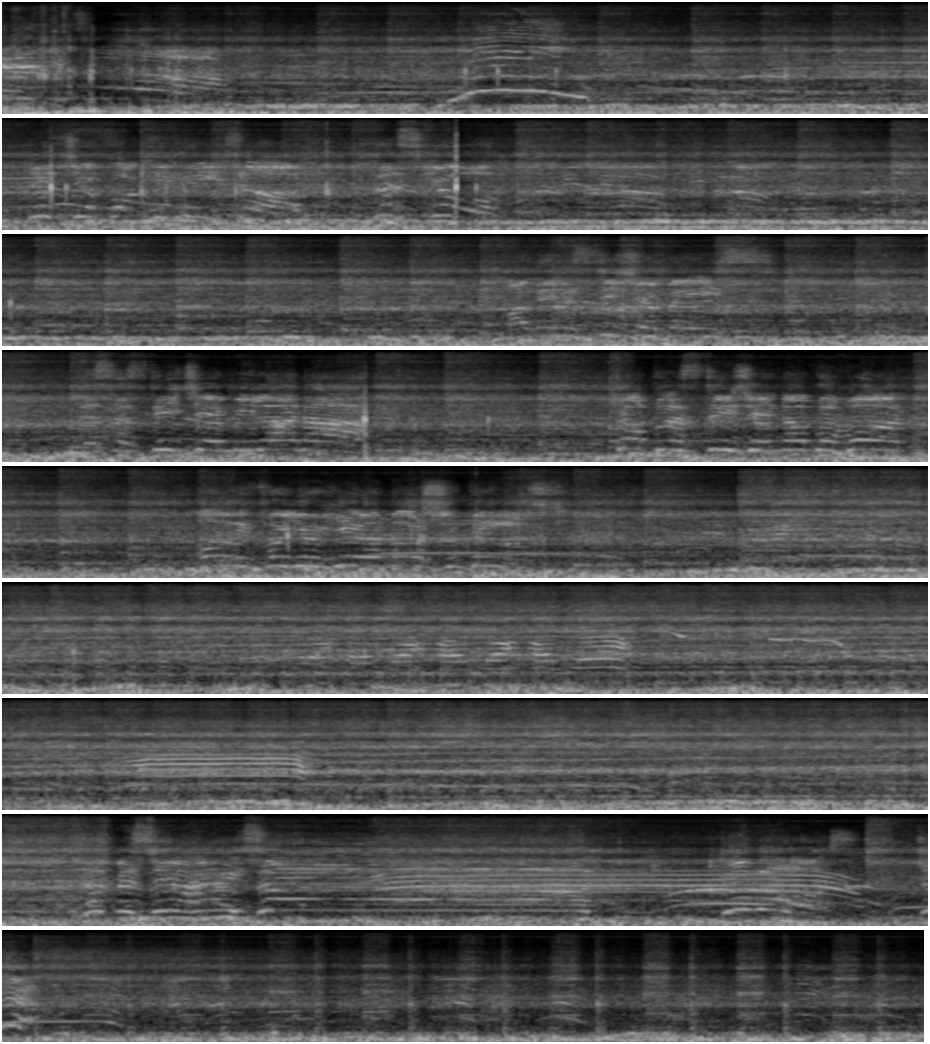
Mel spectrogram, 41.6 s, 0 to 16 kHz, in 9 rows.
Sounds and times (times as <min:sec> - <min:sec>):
Music: 0:00.0 - 0:41.6.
